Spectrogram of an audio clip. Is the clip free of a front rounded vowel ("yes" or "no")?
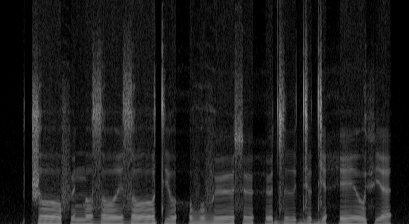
no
